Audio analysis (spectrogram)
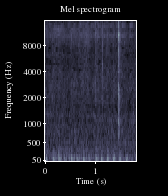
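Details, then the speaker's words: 2006 Honda Supra Fit New after repairing a hard-kicking, seized-feeling fault that proved minor (not the piston or conrod): single cylinder idling with a steady, even low thump about eight beats a second, no clatter; healthy. "Oke jadi motornya sudah bagus"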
